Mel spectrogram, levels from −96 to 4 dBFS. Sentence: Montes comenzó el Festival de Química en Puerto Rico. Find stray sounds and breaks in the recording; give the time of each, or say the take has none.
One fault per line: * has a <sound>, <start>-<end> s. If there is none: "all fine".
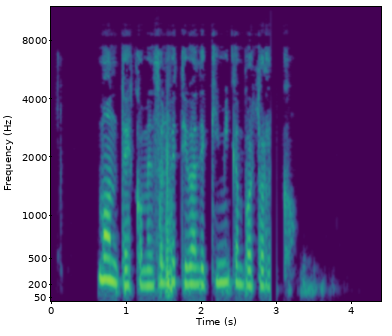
* has a dropout, 2.9-3.0 s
